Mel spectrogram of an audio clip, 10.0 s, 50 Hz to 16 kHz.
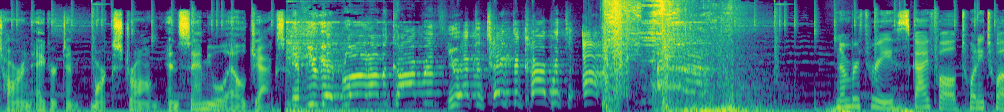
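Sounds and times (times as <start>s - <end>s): film score music: 0.0s - 4.6s, 6.6s - 10.0s
glass shattering crash: 6.0s - 7.2s.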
